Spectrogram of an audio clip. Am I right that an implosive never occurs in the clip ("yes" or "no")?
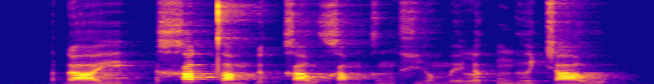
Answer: no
